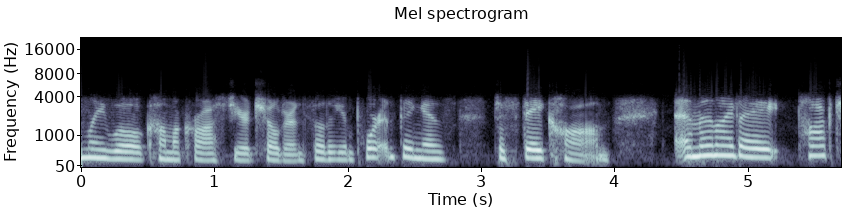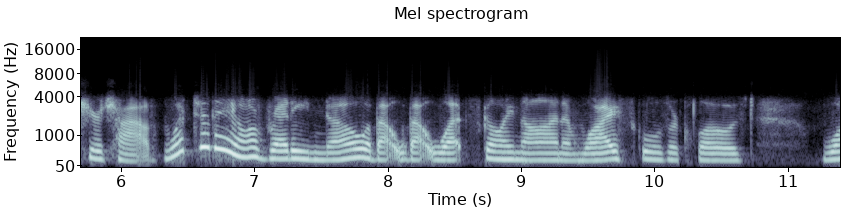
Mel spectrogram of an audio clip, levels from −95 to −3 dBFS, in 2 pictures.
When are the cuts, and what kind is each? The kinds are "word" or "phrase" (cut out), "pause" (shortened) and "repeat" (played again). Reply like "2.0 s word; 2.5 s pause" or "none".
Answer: 4.9 s word; 8.1 s repeat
